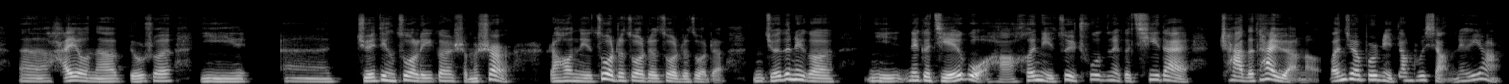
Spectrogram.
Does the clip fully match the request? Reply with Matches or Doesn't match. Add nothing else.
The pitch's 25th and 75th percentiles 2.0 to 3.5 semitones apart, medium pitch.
Doesn't match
